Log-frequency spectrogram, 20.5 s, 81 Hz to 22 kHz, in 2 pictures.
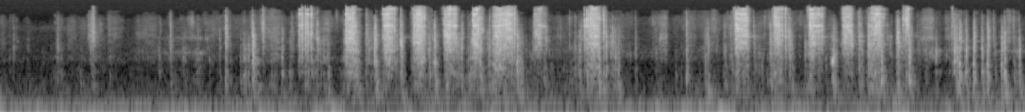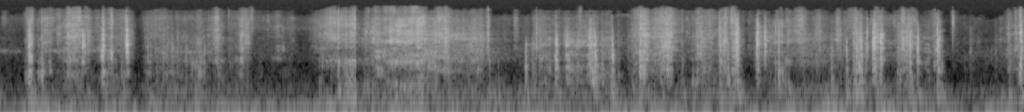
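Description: Ratchet wrench with a 7 mm socket clicking in several quick runs, with pauses between them, as bolts on a car's center console are backed out.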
